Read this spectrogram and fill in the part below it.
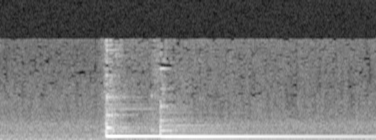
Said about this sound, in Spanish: Ahí está. ya sonó el timbre exactamente dos minutos antes de las once. Ni hablar. Le tengo que abrir.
